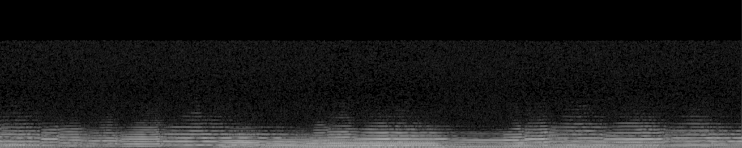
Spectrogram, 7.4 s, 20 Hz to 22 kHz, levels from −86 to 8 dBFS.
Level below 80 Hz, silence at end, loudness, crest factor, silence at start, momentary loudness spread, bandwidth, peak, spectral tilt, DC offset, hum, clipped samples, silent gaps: -68 dBFS; 0 s; -30 LUFS; 18 dB; 0 s; 7 LU; 16 kHz; -14 dBFS; -6 dB/octave; 0.3%; none; under 0.1%; none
